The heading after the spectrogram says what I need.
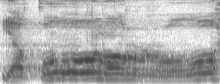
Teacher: را کو یہاں پر موٹا پڑھیں گے اور ہا کو حلق سے ادا کریں گے. یقوم الروح مادے تو اسے زیادہ کھینچیں گے.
